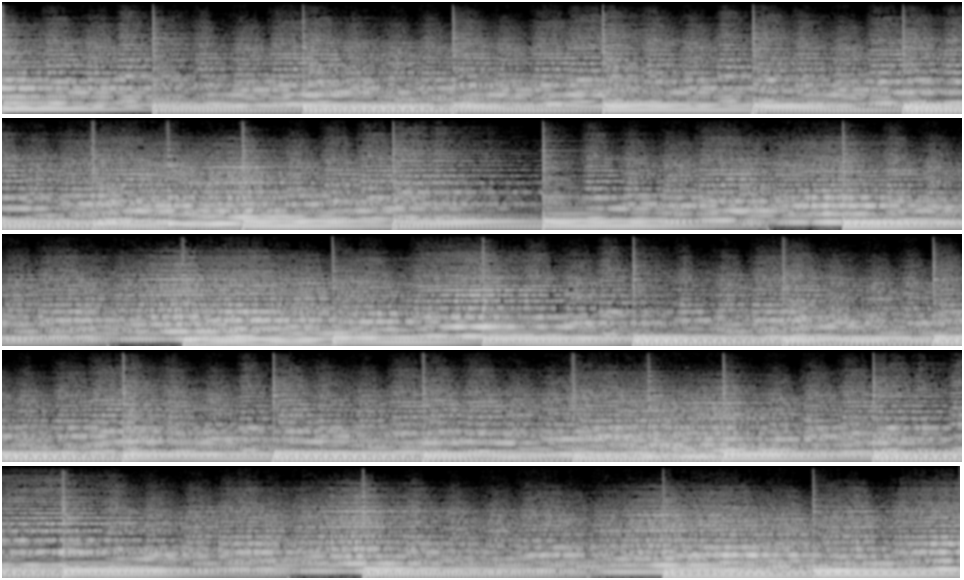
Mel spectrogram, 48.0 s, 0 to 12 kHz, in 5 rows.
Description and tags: short loops 01 02 2015 1a
made in ableton live 9 lite with use of a Novation Launchkey 49 keyboard
- vst plugins : Alchemy
game loop short music tune intro techno house computer gamemusic gameloop
loop, short, house, tune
